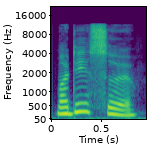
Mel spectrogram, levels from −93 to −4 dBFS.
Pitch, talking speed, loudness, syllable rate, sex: 225 Hz, 190 wpm, -18 LUFS, 3.8 syllables/s, female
